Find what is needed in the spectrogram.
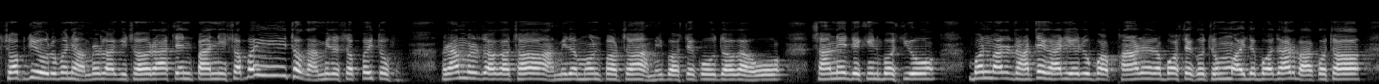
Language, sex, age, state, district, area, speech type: Nepali, female, 60+, West Bengal, Jalpaiguri, rural, spontaneous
